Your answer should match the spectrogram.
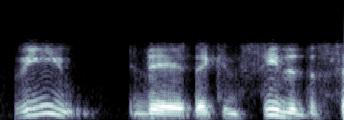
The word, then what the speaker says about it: Ra: One of Stuart's favorite stories about the original movie is that so the god Ra is a very anglicized pronunciation of what they originally would have called the god. In Coptic, I believe it's pronounced Rea, so R-E-E-U-H, if you want to like think about it phonetically, like Rea. But in ancient Egyptian, that becomes an oo sound, so it's Riu.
